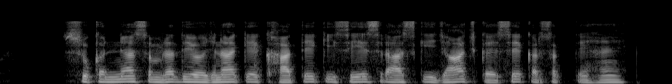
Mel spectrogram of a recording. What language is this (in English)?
Hindi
